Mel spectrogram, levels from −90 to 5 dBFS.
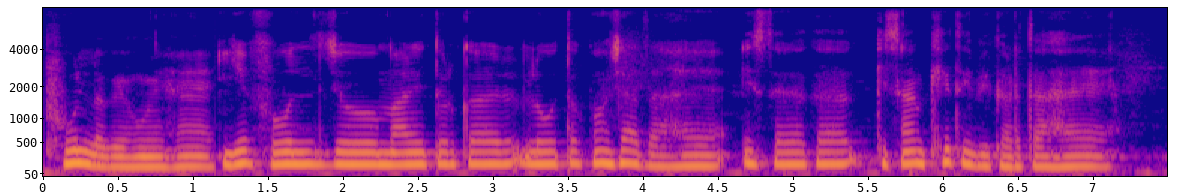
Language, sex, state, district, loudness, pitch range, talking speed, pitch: Maithili, male, Bihar, Supaul, -28 LUFS, 140-170 Hz, 170 wpm, 165 Hz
